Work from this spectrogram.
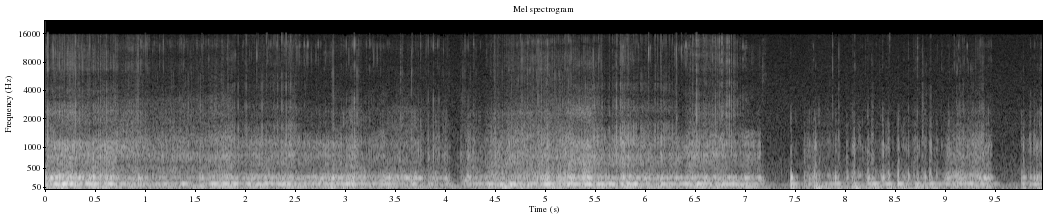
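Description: Long nails on both hands scratch a black foam windscreen on a condenser microphone, producing a dense, low, rumbling rasp centered around 125 Hz. The scratching runs nearly continuously, easing briefly around 4 seconds and dropping out near 7 and 9.5 seconds before resuming.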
